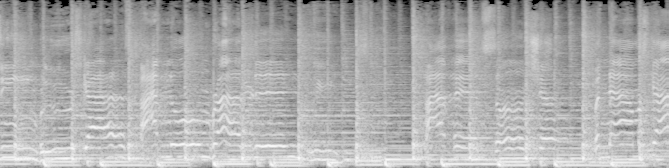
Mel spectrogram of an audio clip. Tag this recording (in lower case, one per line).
music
